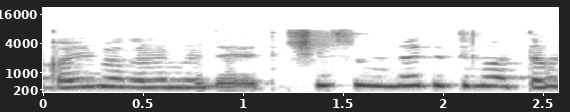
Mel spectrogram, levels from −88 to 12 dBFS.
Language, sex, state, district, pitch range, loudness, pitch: Marathi, female, Maharashtra, Dhule, 330-415 Hz, -26 LUFS, 385 Hz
